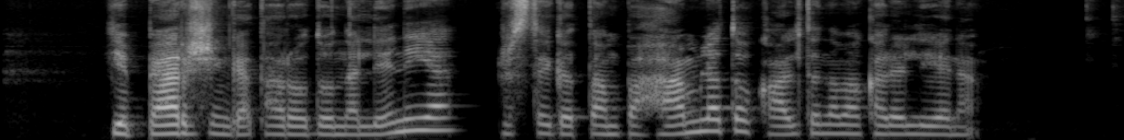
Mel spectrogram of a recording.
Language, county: Lithuanian, Marijampolė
